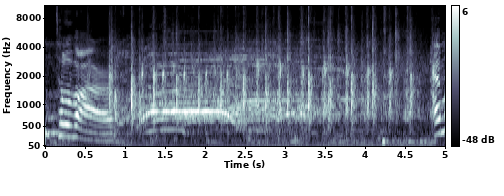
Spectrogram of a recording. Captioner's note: audience applauds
